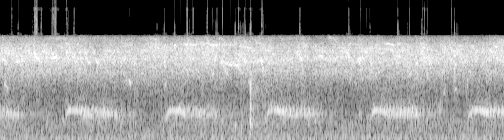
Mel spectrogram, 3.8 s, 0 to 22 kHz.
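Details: Red-billed queleas by the thousand make a hiss of massed high chirping in the early morning, with a soft, low coo repeating roughly every 0.7 seconds beneath the din.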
